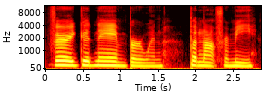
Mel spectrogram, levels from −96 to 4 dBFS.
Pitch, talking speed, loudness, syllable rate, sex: 200 Hz, 190 wpm, -16 LUFS, 4.5 syllables/s, female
